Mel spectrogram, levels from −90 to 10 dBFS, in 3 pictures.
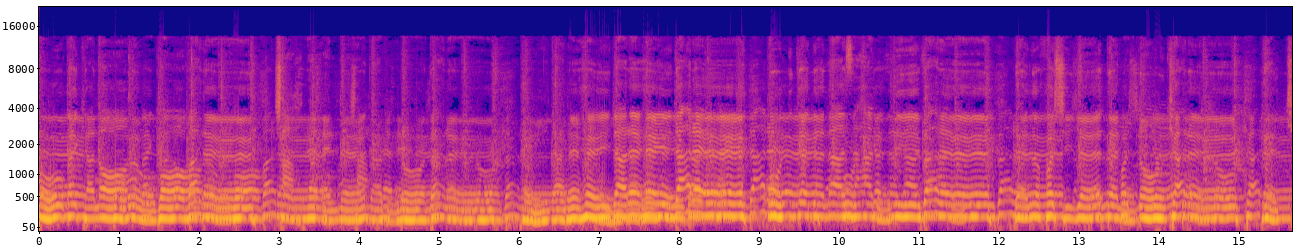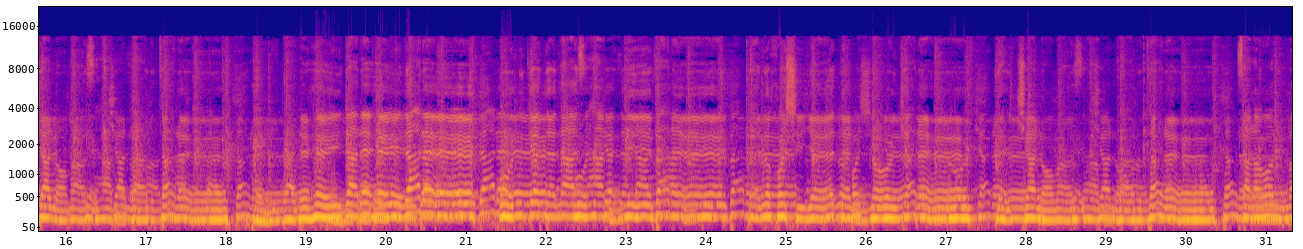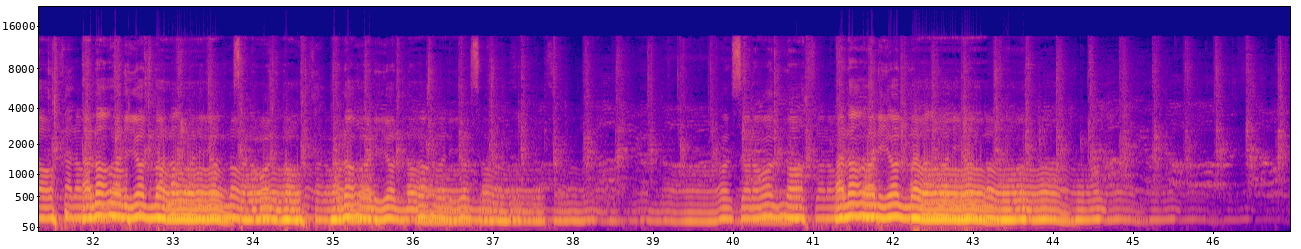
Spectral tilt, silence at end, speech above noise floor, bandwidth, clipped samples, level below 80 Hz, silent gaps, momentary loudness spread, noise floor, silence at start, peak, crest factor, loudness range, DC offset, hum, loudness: -7 dB/octave; 0.1 s; 25 dB; 14 kHz; 0.3%; -40 dBFS; none; 9 LU; -36 dBFS; 0 s; 0 dBFS; 12 dB; 5 LU; under 0.1%; none; -12 LUFS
